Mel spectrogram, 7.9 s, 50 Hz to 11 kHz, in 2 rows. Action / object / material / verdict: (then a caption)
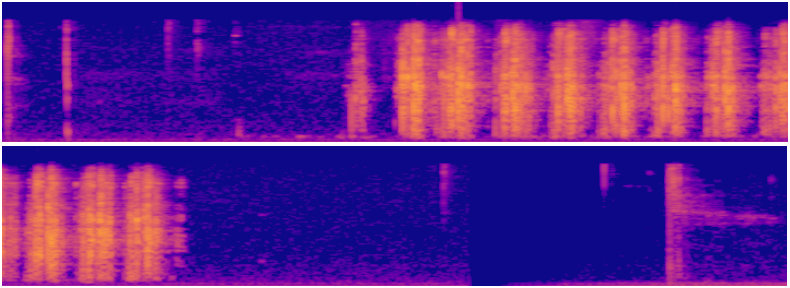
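shake / cardboard box containing seashells / shell / none. A box containing seashells is shaken, about 11 quick, evenly spaced bursts of bright rattling and clattering as the shells tumble against each other and the box. It is done to compare the sound with that of a mystery gift box. A few faint clicks come before and after in an otherwise quiet background.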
